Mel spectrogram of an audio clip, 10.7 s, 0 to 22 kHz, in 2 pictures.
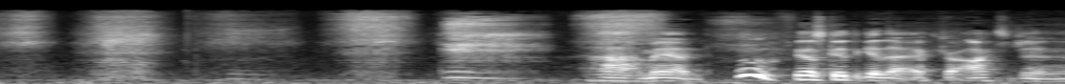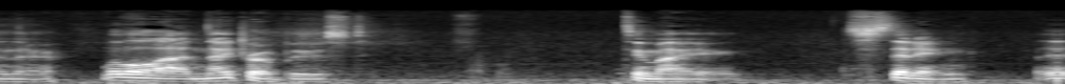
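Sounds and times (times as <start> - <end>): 
wet nasal sniffles: 0.0 - 3.4
speech: 3.0 - 7.3, 8.5 - 10.6.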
